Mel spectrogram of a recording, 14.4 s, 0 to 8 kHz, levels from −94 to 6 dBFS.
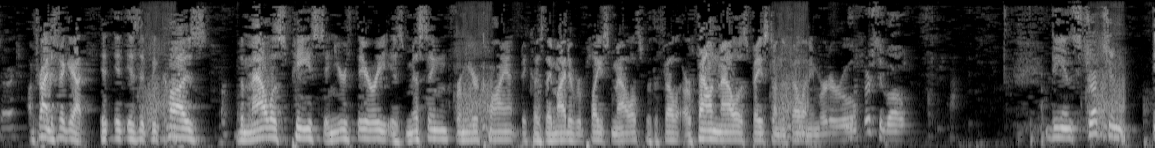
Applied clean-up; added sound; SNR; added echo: classical method log-MMSE.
